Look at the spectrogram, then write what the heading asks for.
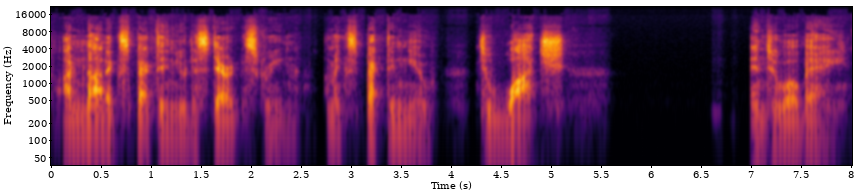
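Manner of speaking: low, quiet, looming voice; sinister low command; menacing dark voice. A narrator's reading. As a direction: speak down to him like a threat. Dark voice answers the narrator.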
